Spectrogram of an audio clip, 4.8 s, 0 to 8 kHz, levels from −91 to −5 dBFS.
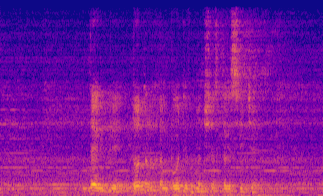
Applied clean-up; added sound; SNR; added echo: none; Waves, surf; 15 dB; reverberation time 2.0 s.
